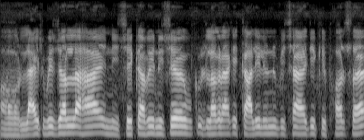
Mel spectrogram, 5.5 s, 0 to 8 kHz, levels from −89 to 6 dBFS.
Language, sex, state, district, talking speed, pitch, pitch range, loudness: Hindi, male, Bihar, Vaishali, 230 wpm, 145 Hz, 140-150 Hz, -17 LUFS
